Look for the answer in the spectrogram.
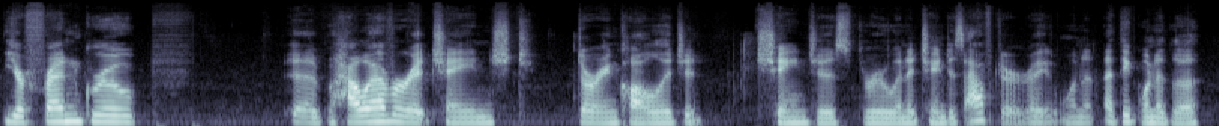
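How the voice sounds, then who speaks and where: A woman's voice: on the low side, level tone, a little slow, gravelly, fairly bright tone, no echo. A woman speaking reflectively and conversationally as a guest game developer on a podcast. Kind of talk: podcast interview, casual reflection.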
